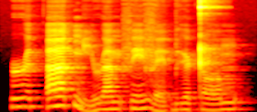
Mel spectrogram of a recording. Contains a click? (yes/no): no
